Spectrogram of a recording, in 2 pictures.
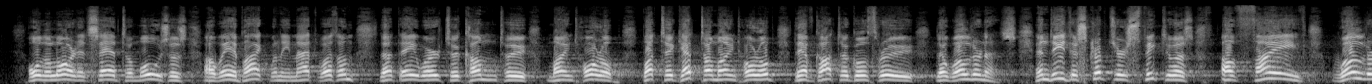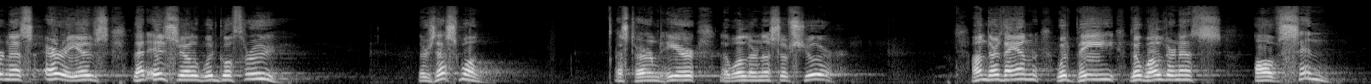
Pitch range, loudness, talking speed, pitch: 195-230 Hz, -11 LUFS, 155 wpm, 215 Hz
